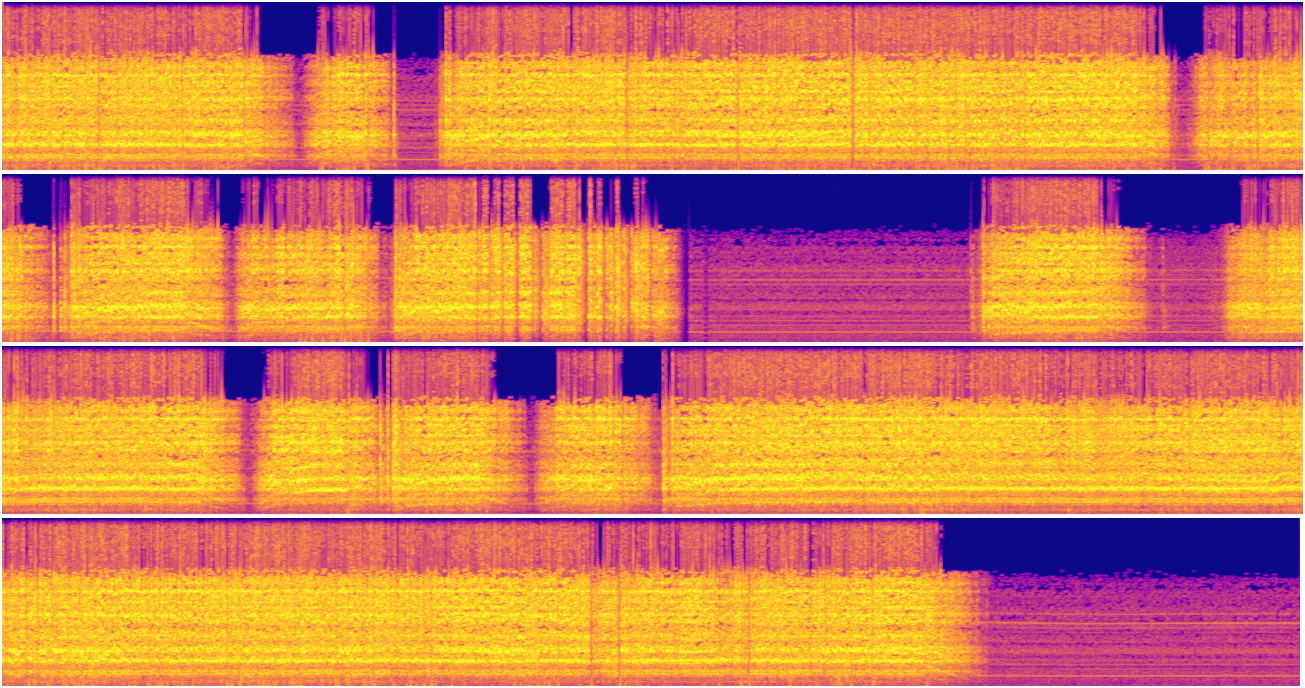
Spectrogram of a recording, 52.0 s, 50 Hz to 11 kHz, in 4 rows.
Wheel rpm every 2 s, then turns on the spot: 220, 120, 130, 220, 210, 170, 120, 130, 160, 160, 0, 80, 80, 220, 130, 110, 140, 230, 230, 220, 230, 230, 220, 230, 40, 0.
2-4 48-50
